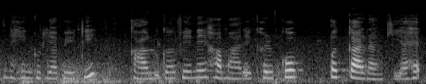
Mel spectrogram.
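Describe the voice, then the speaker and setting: A woman's voice: sits high, steady tone, normal speed, background noise, pitched above the performer's own voice. A woman voicing a cheerful, trusting mother sparrow in a children's cartoon, kindly and reassuring. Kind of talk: Hindi children's cartoon dubbing.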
